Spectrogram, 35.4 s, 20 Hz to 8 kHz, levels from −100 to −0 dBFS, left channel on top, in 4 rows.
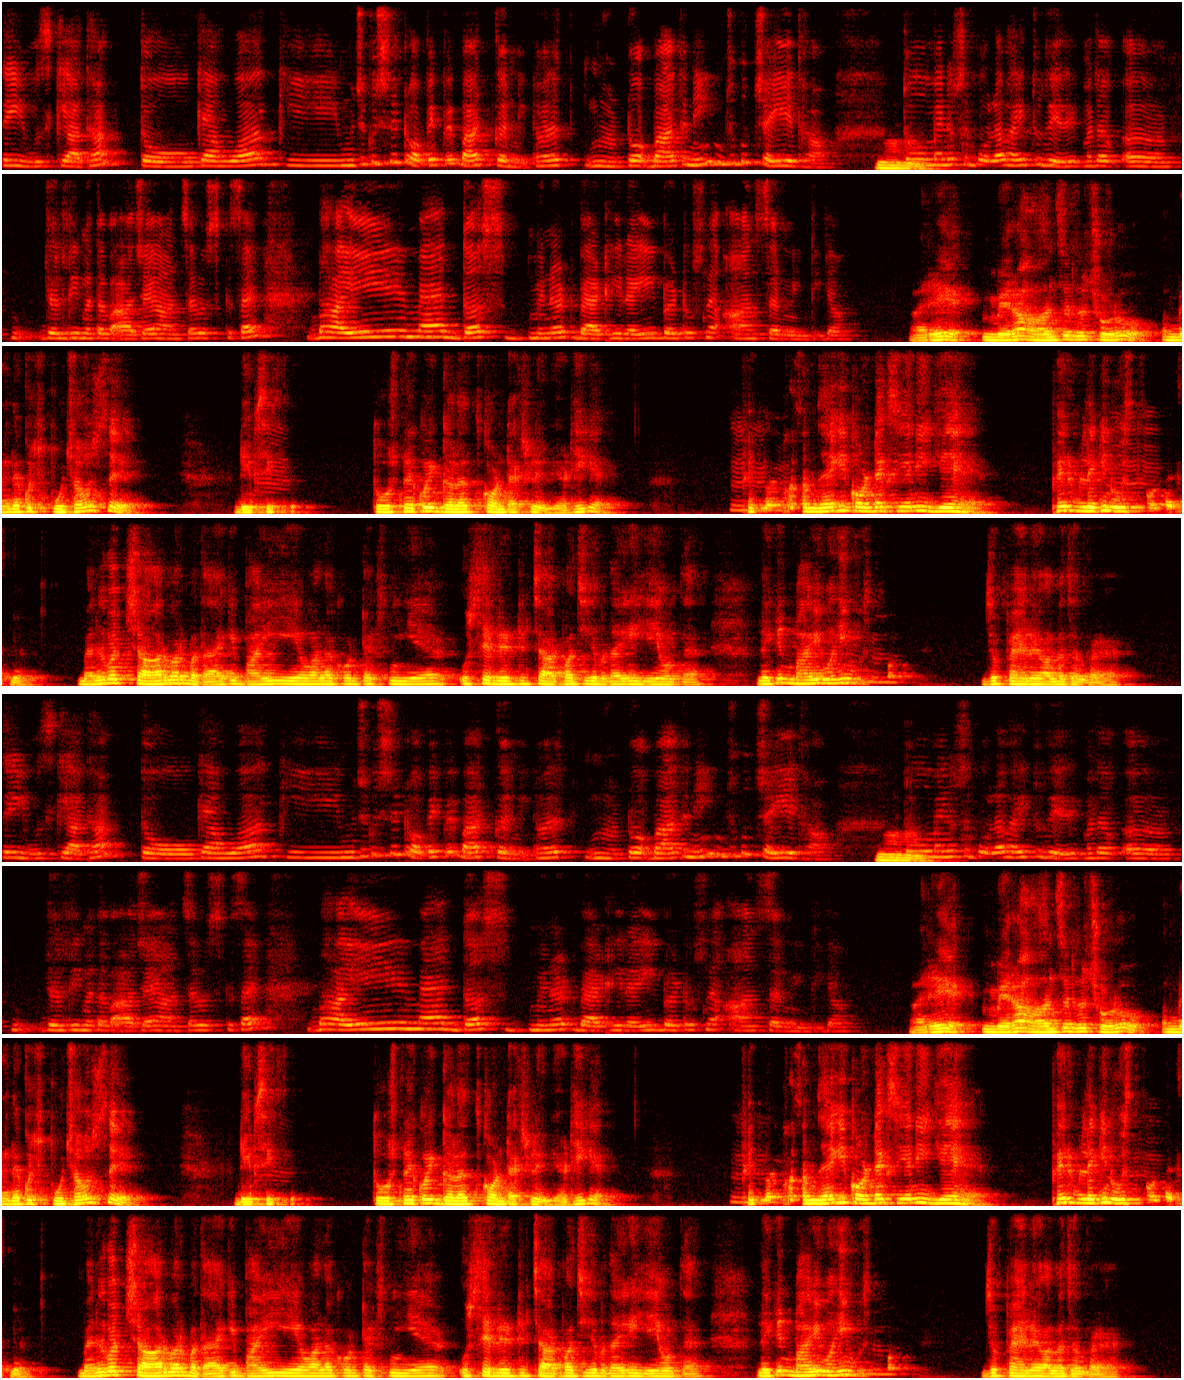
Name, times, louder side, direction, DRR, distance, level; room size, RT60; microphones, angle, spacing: voice 1, 0.0-15.2 19.6-19.9 23.2-23.6 26.0-26.4 32.9-33.3, left 2 dB, 80° left, 5 dB, 3.4 m, -45 dB
voice 2, 6.5-6.9 15.7-18.7 19.4-19.7 20.5-22.3 23.4-25.1 25.6-26.8 27.1-31.8 32.2-33.0 33.9-34.9, right 1 dB, 20° right, 5 dB, 1.1 m, -26 dB
22.0 x 13.0 x 2.6 m, 0.33 s
head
